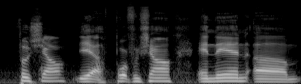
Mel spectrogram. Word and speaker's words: Fourchon: Port Fourchon, which is actually the Fouchon.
